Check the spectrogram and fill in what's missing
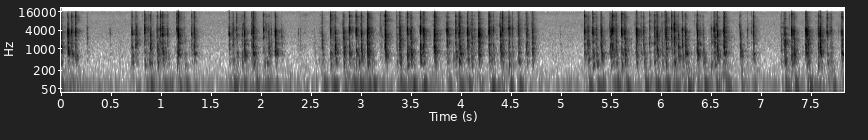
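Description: Both hands tap the round black keycaps of a pink plastic ROYCHE Disney Mickey Mouse retro membrane keyboard with their fingertips while typing. Quick, bright, dry clicks come in rapid bursts, with brief pauses at about 0.2, 1.7 and 4.6 seconds.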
